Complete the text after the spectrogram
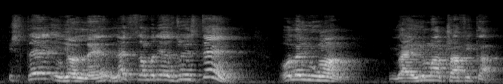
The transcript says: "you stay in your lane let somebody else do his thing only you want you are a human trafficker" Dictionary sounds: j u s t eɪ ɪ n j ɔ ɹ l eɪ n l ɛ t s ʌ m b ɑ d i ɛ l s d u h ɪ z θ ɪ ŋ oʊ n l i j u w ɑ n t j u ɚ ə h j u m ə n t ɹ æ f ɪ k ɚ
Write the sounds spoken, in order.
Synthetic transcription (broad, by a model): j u s t eɪ ɪ n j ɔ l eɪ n l ɛ t s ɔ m b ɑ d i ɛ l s d u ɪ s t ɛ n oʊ l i j u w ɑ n j u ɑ ə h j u m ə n t ɹ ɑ f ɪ k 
